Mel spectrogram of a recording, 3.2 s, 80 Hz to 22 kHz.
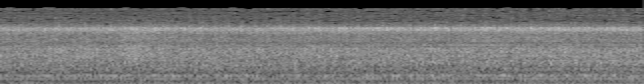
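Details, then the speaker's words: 4-cylinder Dodge Dakota with Holley two-barrel carburetor, electric fuel pump, low-speed circuit fault, port covered: idle becomes even and faster, no misses; normal idle, fuel level very low. "escucharon cómo está parejo y más acelerado"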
